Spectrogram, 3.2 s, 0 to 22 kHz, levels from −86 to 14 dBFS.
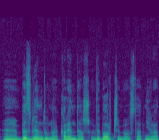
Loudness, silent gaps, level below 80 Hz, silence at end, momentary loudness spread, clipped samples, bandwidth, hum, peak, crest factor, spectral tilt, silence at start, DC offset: -19 LUFS; none; -58 dBFS; 0 s; 9 LU; under 0.1%; 12.5 kHz; none; -2 dBFS; 16 dB; -7 dB/octave; 0.05 s; under 0.1%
